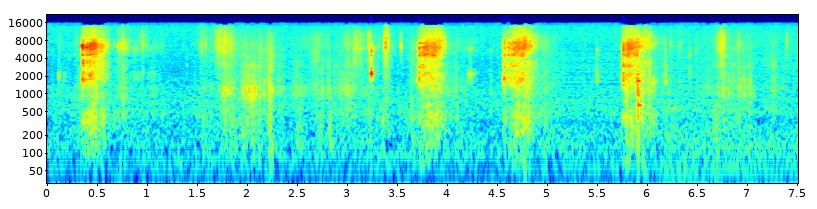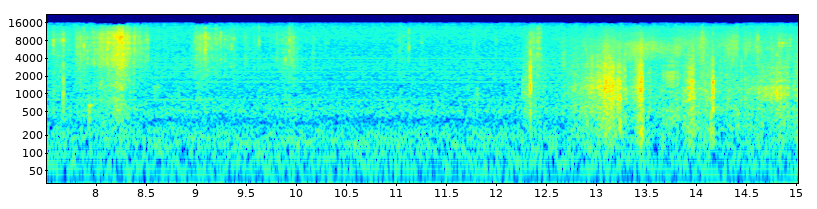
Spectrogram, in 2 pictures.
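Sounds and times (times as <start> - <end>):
knife scraping fire steel: 3.6 - 5.0, 5.8 - 7.0.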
